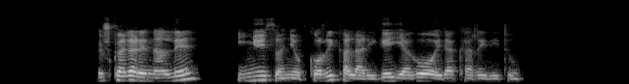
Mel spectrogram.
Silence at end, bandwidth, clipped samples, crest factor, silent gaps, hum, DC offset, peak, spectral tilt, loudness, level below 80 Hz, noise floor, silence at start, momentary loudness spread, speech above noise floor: 1.1 s; 9.4 kHz; under 0.1%; 20 dB; none; none; under 0.1%; -6 dBFS; -3.5 dB/octave; -24 LUFS; -80 dBFS; under -90 dBFS; 1 s; 17 LU; over 66 dB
